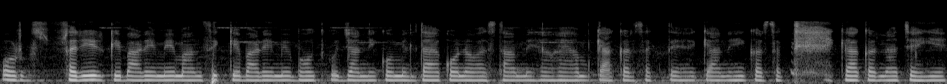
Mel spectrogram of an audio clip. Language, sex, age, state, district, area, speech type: Hindi, female, 18-30, Bihar, Madhepura, rural, spontaneous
